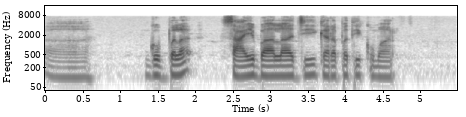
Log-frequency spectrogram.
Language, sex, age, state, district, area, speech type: Telugu, male, 45-60, Andhra Pradesh, East Godavari, rural, spontaneous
